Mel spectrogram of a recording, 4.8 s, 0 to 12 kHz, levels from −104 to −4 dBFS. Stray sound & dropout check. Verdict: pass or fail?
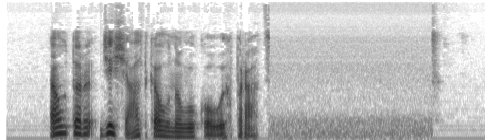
pass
